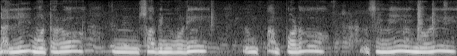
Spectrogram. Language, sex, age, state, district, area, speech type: Odia, female, 45-60, Odisha, Balasore, rural, spontaneous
